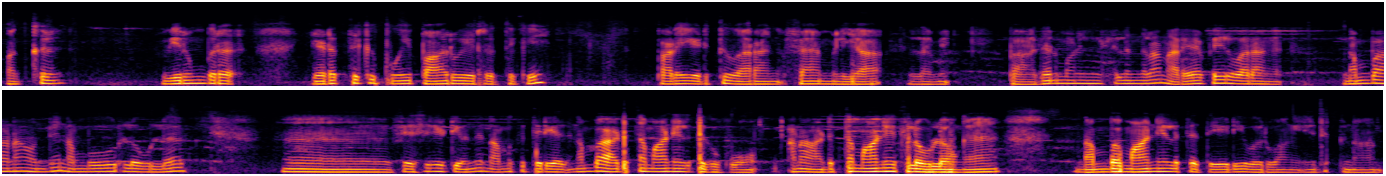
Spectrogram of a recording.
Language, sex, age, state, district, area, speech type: Tamil, male, 18-30, Tamil Nadu, Mayiladuthurai, rural, spontaneous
